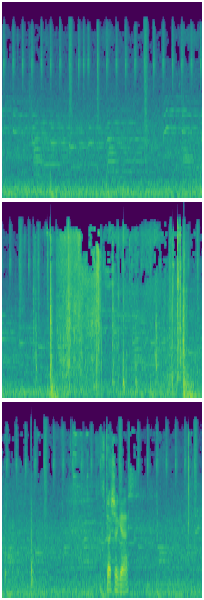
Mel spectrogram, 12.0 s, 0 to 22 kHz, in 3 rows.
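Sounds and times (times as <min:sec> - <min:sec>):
car door thump: 0:04.6 - 0:05.4, 0:06.2 - 0:08.8
car door clicks: 0:04.6 - 0:08.8.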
